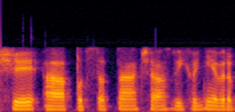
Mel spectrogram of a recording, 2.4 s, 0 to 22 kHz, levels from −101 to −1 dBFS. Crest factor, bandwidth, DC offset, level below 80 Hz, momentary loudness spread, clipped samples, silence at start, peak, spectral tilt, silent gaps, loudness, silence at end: 20 dB; 4 kHz; under 0.1%; -58 dBFS; 7 LU; under 0.1%; 0 s; -2 dBFS; -9 dB/octave; none; -22 LUFS; 0 s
